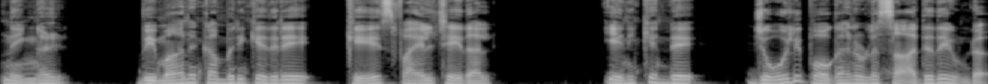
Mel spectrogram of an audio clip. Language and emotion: Malayalam, fearful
